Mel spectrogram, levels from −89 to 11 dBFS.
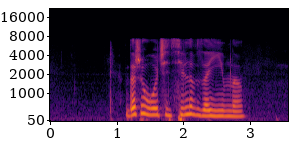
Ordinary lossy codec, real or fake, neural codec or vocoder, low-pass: none; real; none; 7.2 kHz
